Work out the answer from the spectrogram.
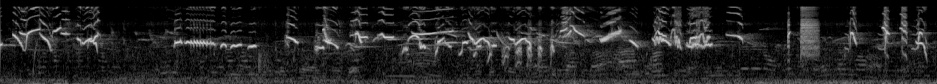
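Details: Oriental magpie-robin combination song, fighting style, used to spur other birds to sing: long runs of varied whistles, chips and twisting slurs in quick succession, with brief quieter stretches.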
